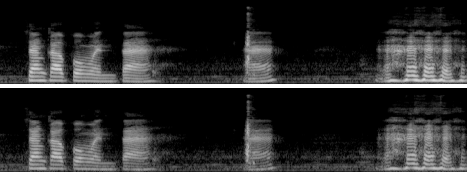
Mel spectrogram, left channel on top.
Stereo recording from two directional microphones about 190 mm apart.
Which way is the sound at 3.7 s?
20° left (ahead or behind).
